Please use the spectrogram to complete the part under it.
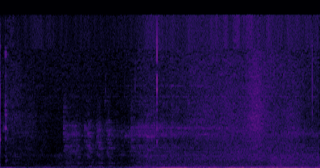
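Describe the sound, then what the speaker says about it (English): A car engine starts nearby, a low rumble that builds and grows steadier and louder over a few seconds, heard in a quiet room during a vocal test of a USB audio interface. "That's a car engine starting."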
